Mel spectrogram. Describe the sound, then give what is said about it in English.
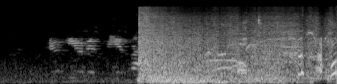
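A few short warning tones, then a sudden massive explosion as Los Angeles police detonate an illegal fireworks cache of 1,000 pounds of explosives, erupting into a loud, sustained roar of blast and rumble, with voices faintly heard beneath the noise. “17 people have been injured as Los Angeles police detonated an illegal fireworks cache. 1,000 pounds of explosives.”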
